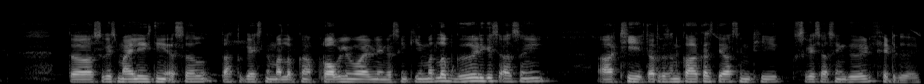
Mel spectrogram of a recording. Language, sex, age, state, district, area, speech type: Kashmiri, male, 30-45, Jammu and Kashmir, Kupwara, rural, spontaneous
